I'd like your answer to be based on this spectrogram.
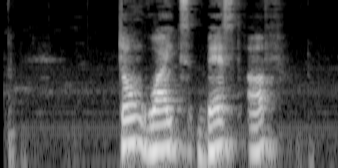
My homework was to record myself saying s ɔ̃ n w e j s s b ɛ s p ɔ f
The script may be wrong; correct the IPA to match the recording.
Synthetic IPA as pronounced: t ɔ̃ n w a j t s b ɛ s t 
